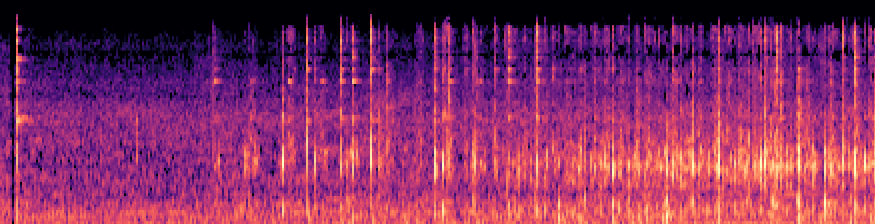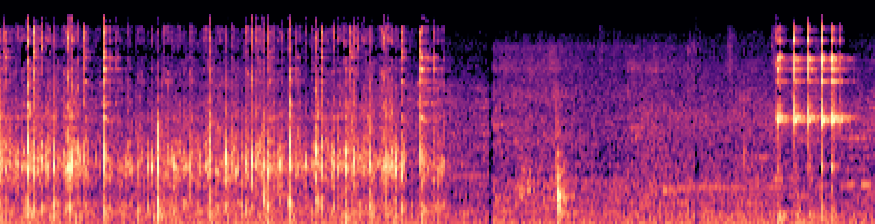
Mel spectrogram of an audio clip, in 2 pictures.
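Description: Metal teaspoon stirring milk tea in a ceramic mug: a long run of rapid scraping clinks against the inside of the mug, stopping about thirteen seconds in. Then a single tap and a quick burst of ringing clinks near the end.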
